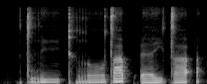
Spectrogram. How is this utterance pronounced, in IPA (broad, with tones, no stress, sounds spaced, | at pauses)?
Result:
t r iː˧ kʰ r oː˦˥ t a˥˩ p̚ ʔ ɛː˦˥ j t a˦˥ ʔ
